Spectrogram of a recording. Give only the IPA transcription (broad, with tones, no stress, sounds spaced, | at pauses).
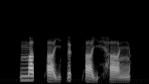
m a˦˥ t̚ ʔ a˨˩˨ j ɗ ə˦˥ k̚ ʔ a˨˩˨ j h a˨˩˨ ŋ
